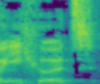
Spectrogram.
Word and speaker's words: Ehud: So Ehud, Ehud is more like a CIA assassin, right?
